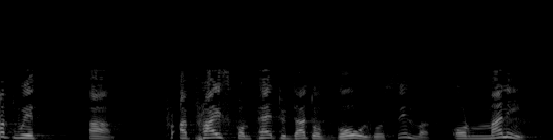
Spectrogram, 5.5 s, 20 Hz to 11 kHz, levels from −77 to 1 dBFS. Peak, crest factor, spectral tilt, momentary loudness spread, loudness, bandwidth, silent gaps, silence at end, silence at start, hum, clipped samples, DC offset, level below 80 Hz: -28 dBFS; 18 dB; -3 dB/octave; 13 LU; -46 LUFS; 5.6 kHz; none; 0.3 s; 0 s; none; under 0.1%; under 0.1%; -78 dBFS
